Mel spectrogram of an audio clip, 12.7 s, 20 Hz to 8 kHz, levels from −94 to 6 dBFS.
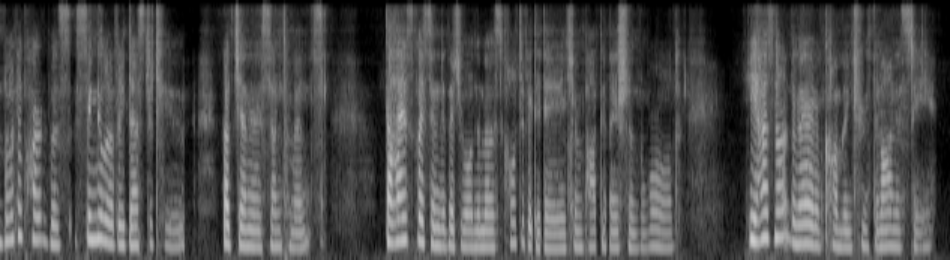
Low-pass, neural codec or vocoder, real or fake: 7.2 kHz; codec, 32 kHz, 1.9 kbps, SNAC; fake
